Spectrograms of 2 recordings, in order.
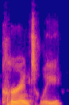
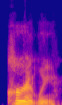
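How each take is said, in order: First: The T sound is clearly pronounced. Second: The T sound is left out. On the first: "You could say currently, but it's not necessary" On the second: "you'll notice that I don't really pronounce the T"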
